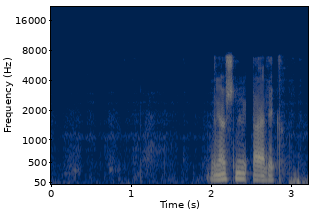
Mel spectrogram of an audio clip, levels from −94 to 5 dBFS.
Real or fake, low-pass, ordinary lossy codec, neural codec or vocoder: fake; 7.2 kHz; Opus, 24 kbps; codec, 24 kHz, 1.5 kbps, HILCodec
